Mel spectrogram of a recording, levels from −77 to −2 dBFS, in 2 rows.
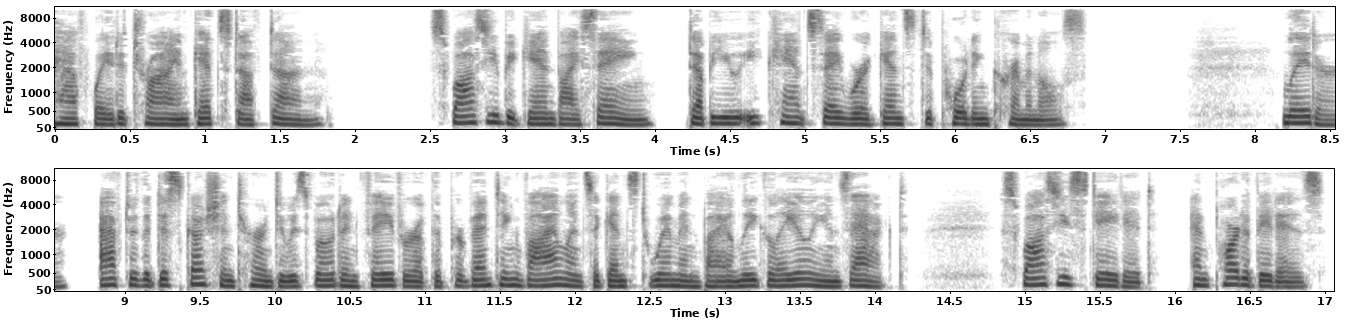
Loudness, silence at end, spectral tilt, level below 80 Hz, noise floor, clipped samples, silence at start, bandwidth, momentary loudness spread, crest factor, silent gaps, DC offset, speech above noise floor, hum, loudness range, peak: -24 LUFS; 0.1 s; -5 dB/octave; -60 dBFS; -52 dBFS; under 0.1%; 0 s; 10.5 kHz; 7 LU; 18 dB; 1.87-2.49 s, 6.90-7.51 s; under 0.1%; 28 dB; none; 3 LU; -6 dBFS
